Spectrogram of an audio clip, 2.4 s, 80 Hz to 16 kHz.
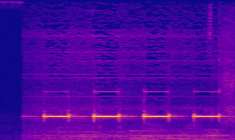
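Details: A mechanical ventilator alarm for a quadriplegic man who has been ventilator-dependent for 12 years since a roofing fall: four evenly spaced high-pitched electronic beeps over a low mechanical hum.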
